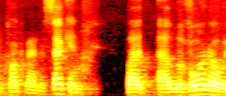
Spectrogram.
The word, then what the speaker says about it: Livorno: about italy levorno or i think in in english it's also pronounced or written leg horn or layhorn it's a city it's a city in italian it's called livorno exactly it's also in in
